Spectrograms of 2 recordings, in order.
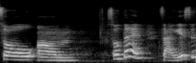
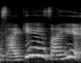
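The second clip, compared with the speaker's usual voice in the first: higher-pitched mild mock yell; imitated yelling; 7 semitones higher than usual. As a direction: lightly imitate her repeated calling. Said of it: "She keeps yelling".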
